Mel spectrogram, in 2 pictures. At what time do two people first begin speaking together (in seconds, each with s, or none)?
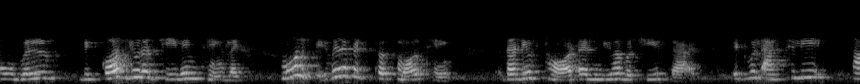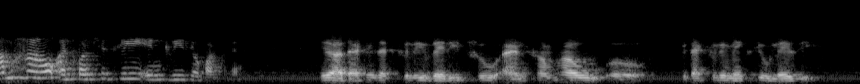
none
